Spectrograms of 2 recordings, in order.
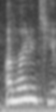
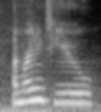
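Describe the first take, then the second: First: It is read in a plain, ordinary way. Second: It is read in an exaggerated, dramatic way.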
